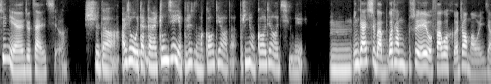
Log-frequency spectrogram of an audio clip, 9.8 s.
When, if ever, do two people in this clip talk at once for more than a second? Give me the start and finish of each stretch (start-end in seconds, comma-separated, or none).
none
